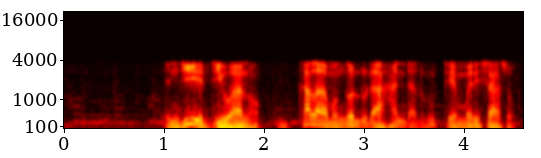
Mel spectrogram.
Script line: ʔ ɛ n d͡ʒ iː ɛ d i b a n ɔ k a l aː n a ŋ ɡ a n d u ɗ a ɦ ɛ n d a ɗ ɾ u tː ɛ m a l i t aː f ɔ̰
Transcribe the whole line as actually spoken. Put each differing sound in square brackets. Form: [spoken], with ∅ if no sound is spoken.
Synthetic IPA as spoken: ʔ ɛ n d͡ʒ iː ɛ d i [w] a n ɔ k a l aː [m] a ŋ ɡ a n d u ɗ a ɦ [a] n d a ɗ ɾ u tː ɛ m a [ɾ] i [s] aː [s] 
